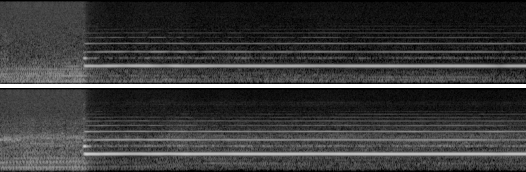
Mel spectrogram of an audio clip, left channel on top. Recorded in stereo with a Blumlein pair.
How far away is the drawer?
I don't hear a drawer.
